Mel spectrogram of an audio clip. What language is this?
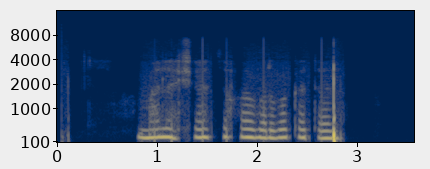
Pashto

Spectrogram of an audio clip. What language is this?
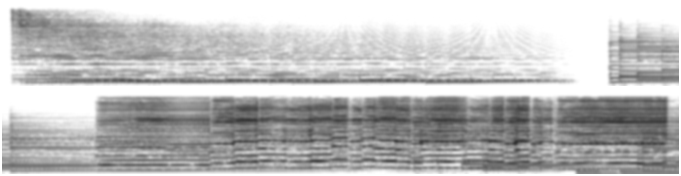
Arabic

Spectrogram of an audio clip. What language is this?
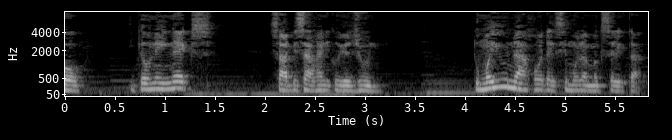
Filipino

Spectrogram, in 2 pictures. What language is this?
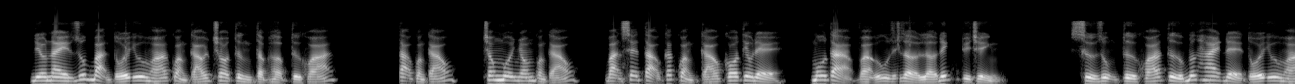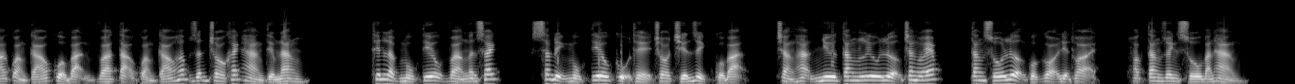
Vietnamese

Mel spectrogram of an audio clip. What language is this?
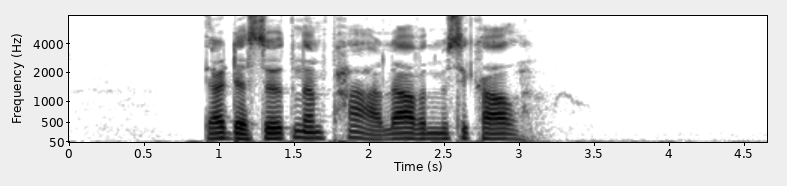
Norwegian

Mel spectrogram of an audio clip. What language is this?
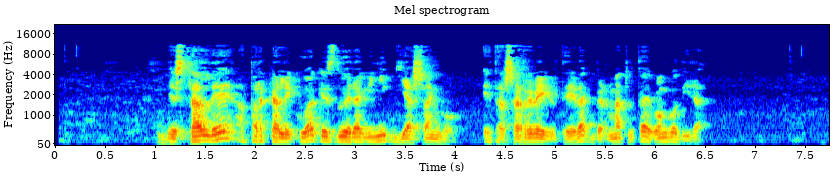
Basque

